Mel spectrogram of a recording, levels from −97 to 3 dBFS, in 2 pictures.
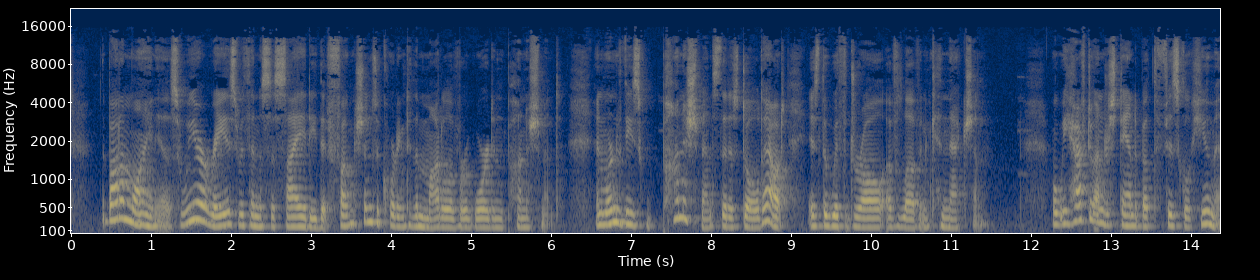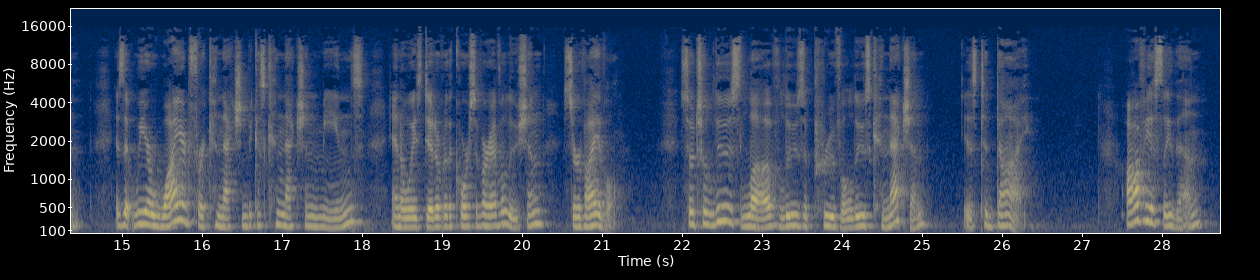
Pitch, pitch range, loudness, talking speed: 180 Hz, 170-210 Hz, -30 LUFS, 165 wpm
